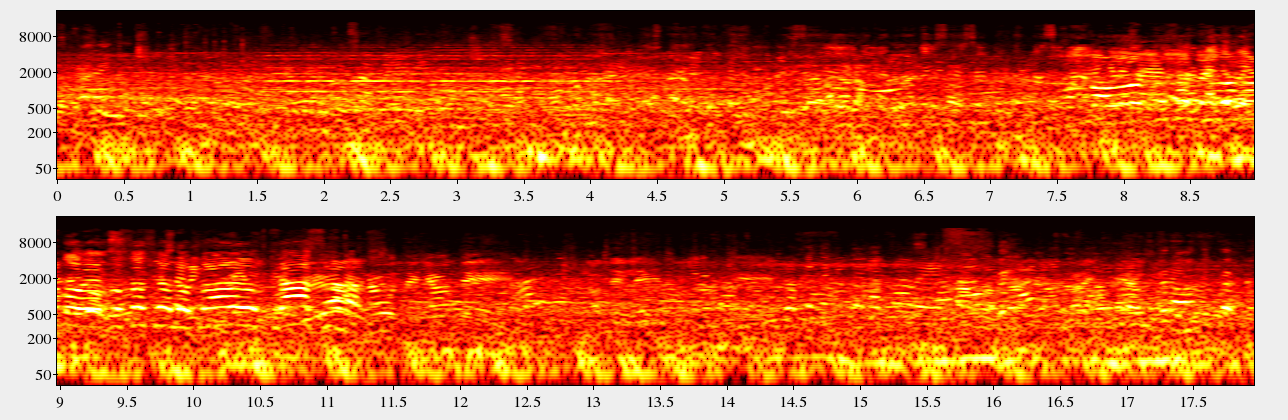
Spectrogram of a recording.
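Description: A crowd chatters and murmurs outdoors, close by all around.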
